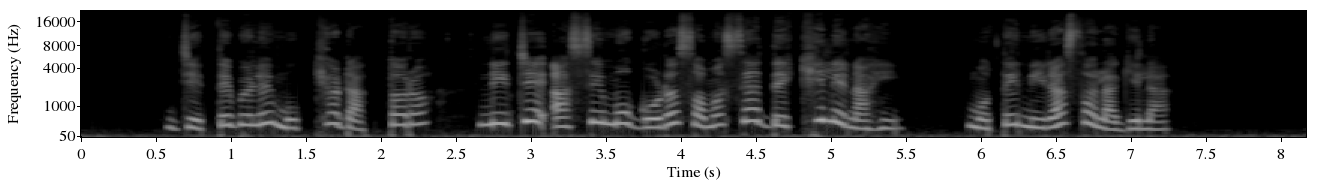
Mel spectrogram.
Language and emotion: Odia, sad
